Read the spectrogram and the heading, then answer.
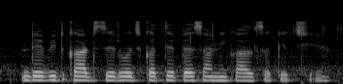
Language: Maithili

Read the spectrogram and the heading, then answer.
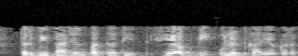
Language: Marathi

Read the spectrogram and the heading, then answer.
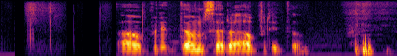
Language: Marathi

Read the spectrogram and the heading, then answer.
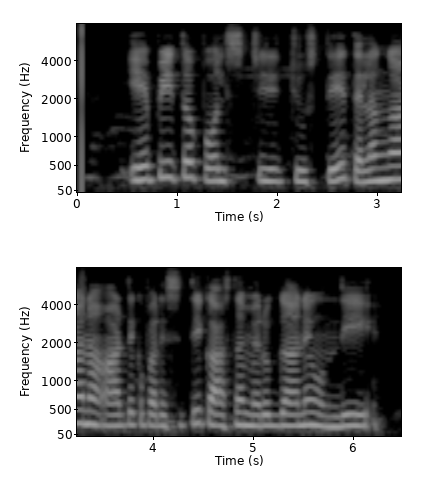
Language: Telugu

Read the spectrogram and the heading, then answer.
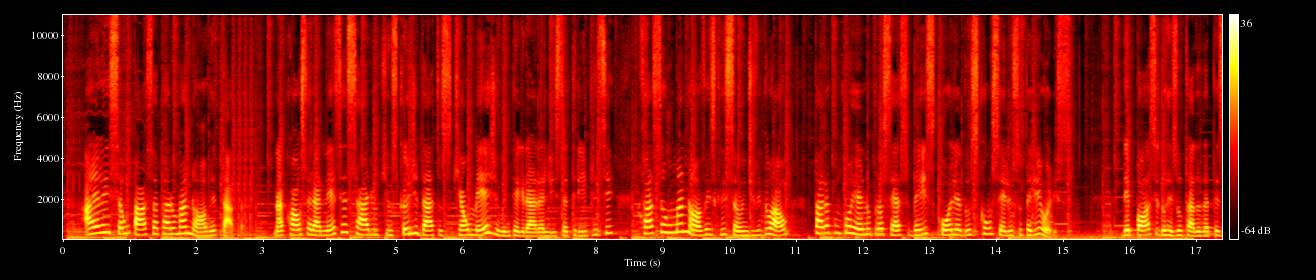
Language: Portuguese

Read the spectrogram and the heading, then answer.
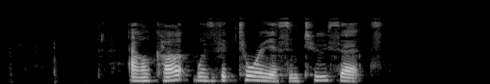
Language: English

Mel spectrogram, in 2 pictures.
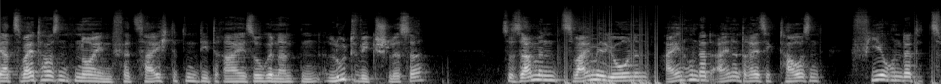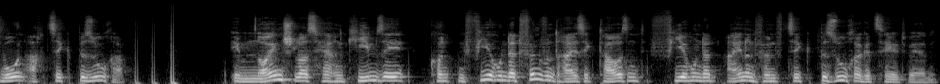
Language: German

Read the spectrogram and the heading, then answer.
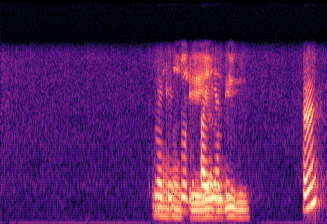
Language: Punjabi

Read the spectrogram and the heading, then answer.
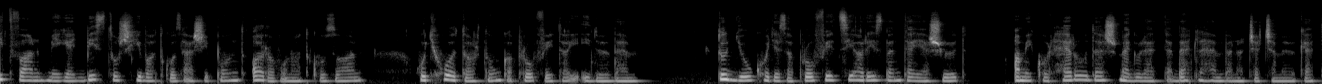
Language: Hungarian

